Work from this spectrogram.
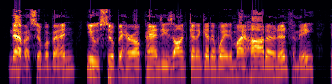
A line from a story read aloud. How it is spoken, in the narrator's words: yelled out Muggsy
